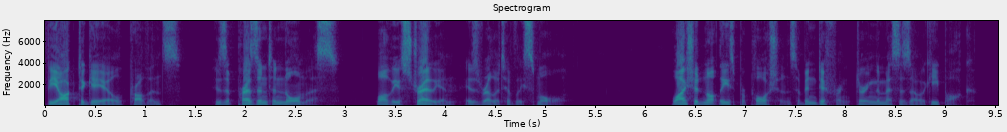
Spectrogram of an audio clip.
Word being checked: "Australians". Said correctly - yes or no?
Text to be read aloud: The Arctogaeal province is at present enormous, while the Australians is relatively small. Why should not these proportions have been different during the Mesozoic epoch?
no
